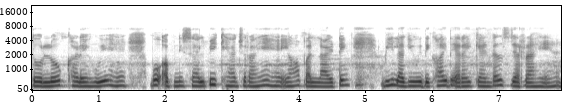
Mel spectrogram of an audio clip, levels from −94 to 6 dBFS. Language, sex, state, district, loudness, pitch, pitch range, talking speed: Hindi, female, Uttar Pradesh, Deoria, -23 LUFS, 205 Hz, 195-225 Hz, 180 wpm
